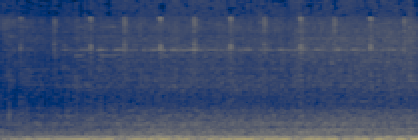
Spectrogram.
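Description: Car cabin noise while driving: a steady low rumble of the engine and tyres on the road, heard from inside the car.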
